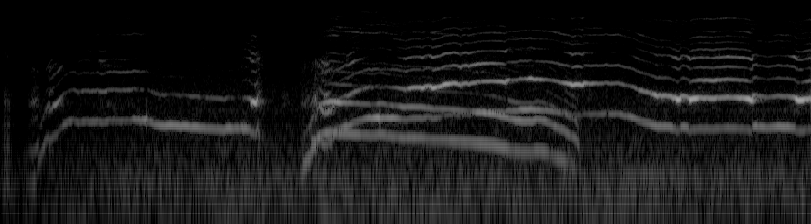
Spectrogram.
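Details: Female domestic cat yowling in displeasure, with foot-stamping noted: two drawn-out tonal wails, the first rising then holding steady, the second longer and louder, swelling and wavering over several seconds before ending.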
